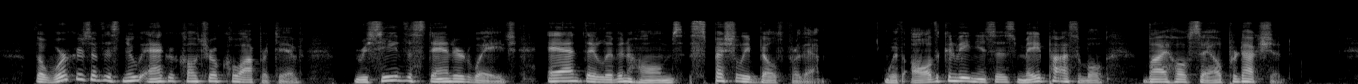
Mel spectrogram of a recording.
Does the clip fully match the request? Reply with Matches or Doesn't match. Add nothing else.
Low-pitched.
Matches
